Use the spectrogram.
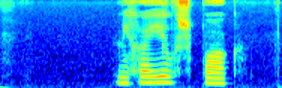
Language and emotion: Russian, sad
